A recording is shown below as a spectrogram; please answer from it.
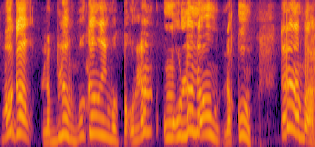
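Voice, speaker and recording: A man's voice: very high-pitched, very animated, moderate pace. A young man vlogging casually outdoors in the rain, coaxing and pleading with his girlfriend and repeating pet names. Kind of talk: casual vlog chat.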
